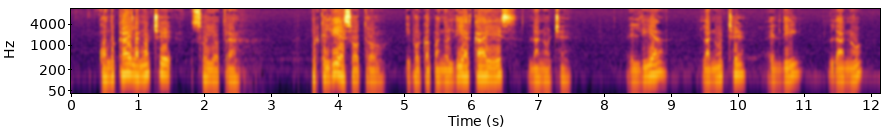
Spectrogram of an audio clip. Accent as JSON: {"language": "Spanish", "country": "Argentina", "said": "yo soy un profesor argentino."}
